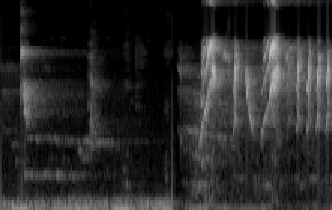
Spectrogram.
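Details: Small bird delivering a sharp, rough tutoring song. Faint high notes over a low hum are followed by loud rising sweeps and a quick series of clipped chips.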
